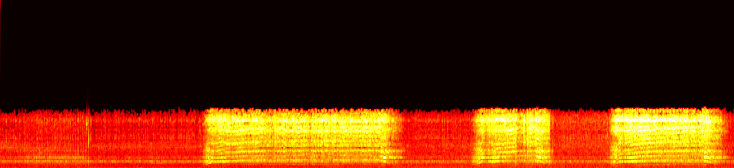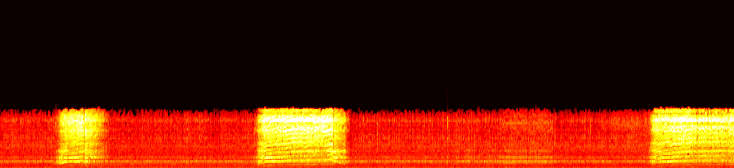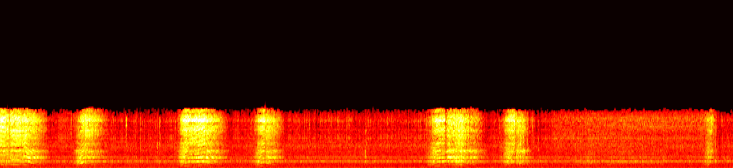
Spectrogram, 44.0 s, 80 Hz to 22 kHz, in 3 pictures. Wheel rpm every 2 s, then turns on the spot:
10, 0, 130, 140, 20, 70, 110, 30, 20, 10, 100, 0, 10, 20, 140, 20, 30, 10, 10, 50, 20, 10.
0-2 10-12 24-26 30-32 40-42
